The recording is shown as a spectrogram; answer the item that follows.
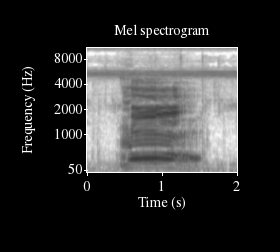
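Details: Cattle driven through forest toward their shed, playful and jumping; a single clear moo about one second long, rich in harmonics, level and slightly falling at the end, against a quiet background.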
